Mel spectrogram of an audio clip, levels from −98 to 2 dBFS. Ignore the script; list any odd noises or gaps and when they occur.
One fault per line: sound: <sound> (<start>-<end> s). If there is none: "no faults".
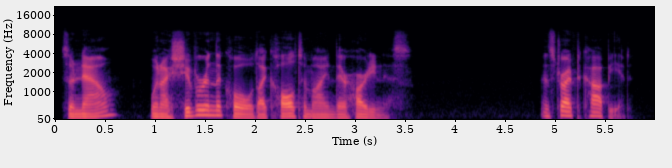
no faults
